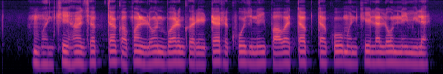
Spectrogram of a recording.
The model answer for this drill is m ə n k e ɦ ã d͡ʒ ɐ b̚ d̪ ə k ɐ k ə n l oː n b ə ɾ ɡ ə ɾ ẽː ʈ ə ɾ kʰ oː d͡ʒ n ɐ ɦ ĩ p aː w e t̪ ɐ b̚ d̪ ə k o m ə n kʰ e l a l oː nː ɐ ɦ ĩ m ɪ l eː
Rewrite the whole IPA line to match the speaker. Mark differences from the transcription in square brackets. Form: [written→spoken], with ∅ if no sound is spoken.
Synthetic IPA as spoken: m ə n [k→kʰ] e ɦ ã d͡ʒ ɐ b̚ [d̪→t̪] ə k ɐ [k→p] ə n l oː n b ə ɾ ɡ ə ɾ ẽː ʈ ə ɾ kʰ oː d͡ʒ n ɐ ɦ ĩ p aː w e t̪ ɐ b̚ [d̪→t̪] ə k o m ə n kʰ e l a l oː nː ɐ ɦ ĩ m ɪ l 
